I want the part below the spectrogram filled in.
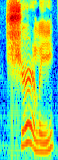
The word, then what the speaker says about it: surely: Surely, o S tem um som de X, sh, sh, sh, e o E do meio não é pronunciado.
